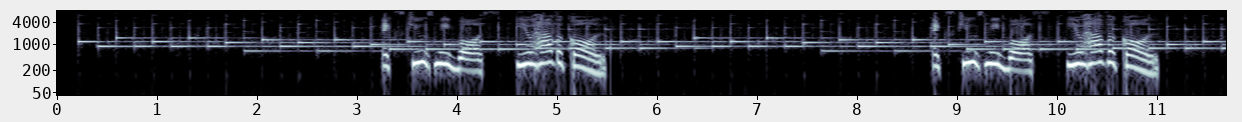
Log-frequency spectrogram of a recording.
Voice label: excuse me boss you have a incoming call english excuse me boss massage ringtone call ringtone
